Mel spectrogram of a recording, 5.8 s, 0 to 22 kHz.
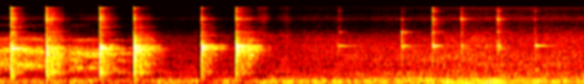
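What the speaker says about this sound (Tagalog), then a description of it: "pupukin lang na martilyo." Several sharp metallic hammer taps on a wheel hub bearing shell of a Mitsubishi L300 ring out in quick succession, then a pause and a second lighter run of clinks, close and distinct.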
